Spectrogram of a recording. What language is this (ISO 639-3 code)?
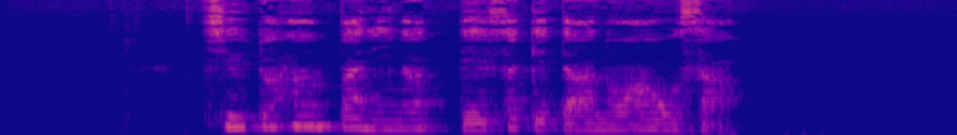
jpn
